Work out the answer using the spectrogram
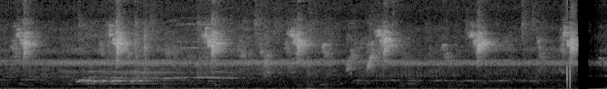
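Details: Common tailorbird, locally called ចាបតេត, giving loud high notes repeated roughly once a second in a steady series, with a faint steady tone and softer background bird chirps beneath; a brief thump near the end.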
